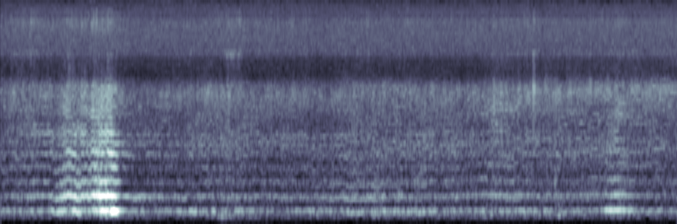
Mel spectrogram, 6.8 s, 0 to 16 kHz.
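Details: Honey bees feeding at a 3D printed tabletop feeder in a garage in Colorado during a warm January spell: a low steady hum with layered harmonics, swelling briefly near the first second and again toward the end.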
